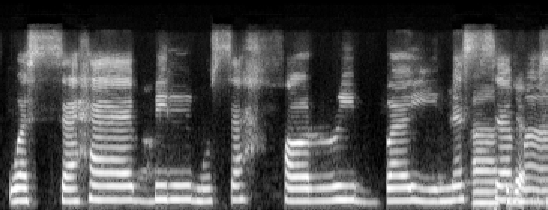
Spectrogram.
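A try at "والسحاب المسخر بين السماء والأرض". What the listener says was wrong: Sin betul dah nipis. Kha tebal pula. Kena tebalkan kha, sin nipis. Wassahabil musakhkhari.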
